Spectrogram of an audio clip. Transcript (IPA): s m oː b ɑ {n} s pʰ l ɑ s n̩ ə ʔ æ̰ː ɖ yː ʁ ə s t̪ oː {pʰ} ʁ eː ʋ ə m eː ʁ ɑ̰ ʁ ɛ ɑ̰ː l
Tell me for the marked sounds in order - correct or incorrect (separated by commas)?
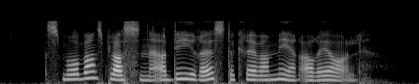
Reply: correct, incorrect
